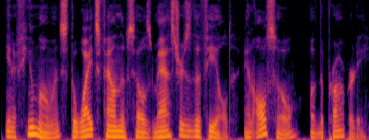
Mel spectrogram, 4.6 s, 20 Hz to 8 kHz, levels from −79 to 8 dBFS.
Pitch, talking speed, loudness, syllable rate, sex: 100 Hz, 220 wpm, -18 LUFS, 5.8 syllables/s, male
